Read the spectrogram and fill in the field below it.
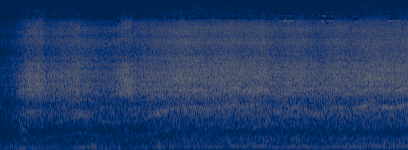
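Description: Wind blows hard outdoors.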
